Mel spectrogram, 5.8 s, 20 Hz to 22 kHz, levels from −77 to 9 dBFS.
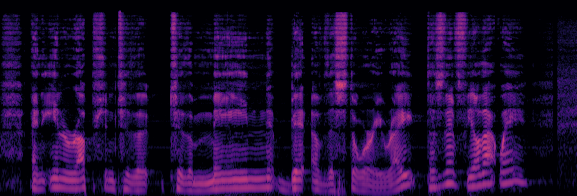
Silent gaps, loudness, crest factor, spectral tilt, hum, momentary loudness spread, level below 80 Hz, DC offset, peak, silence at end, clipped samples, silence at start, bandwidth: none; -31 LUFS; 24 dB; -2 dB/octave; none; 11 LU; -70 dBFS; under 0.1%; -10 dBFS; 0 s; under 0.1%; 0 s; 17.5 kHz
